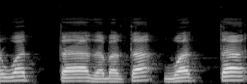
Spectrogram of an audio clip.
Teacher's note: اس تا کو دبائیں گے، سختی کریں گے تشدید کی وجہ سے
